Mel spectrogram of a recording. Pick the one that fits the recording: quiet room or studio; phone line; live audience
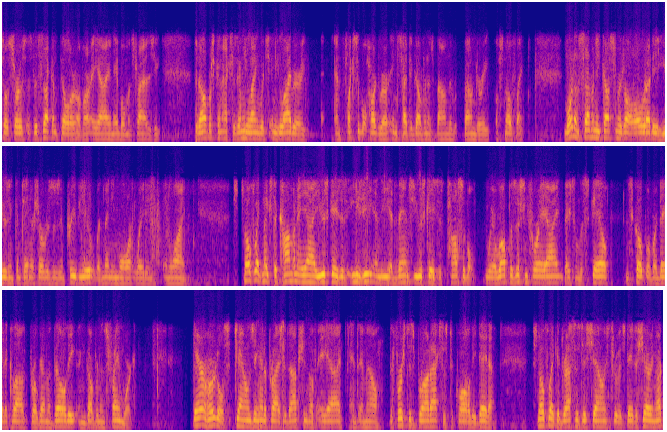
phone line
